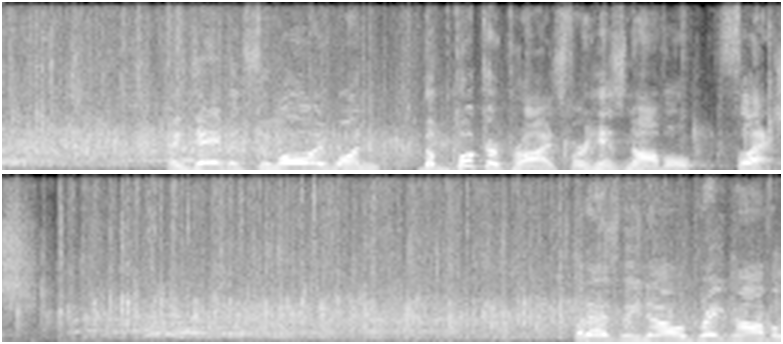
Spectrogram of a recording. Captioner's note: cheering and Applause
